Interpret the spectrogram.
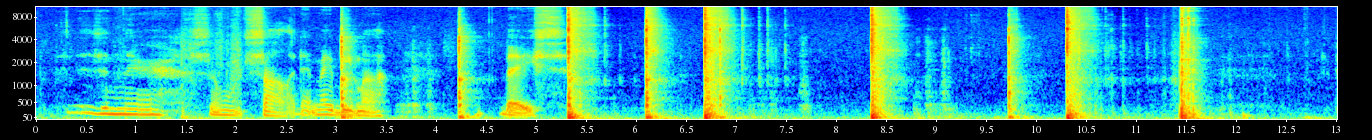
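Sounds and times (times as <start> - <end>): hammer striking steel punch: 5.3 - 7.1, 8.4 - 8.8, 9.7 - 10.7.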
